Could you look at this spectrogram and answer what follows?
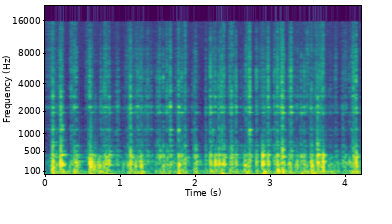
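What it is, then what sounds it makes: Plastic water jug tapped with fingertips. Fingertips tap quickly and steadily on the ridged side of a large, empty, clear plastic water jug that rests upside down on a microphone. The hollow jug returns a rapid patter of dull, boomy taps centered low around 200 Hz. Each tap dies away almost at once, with very little high end.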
